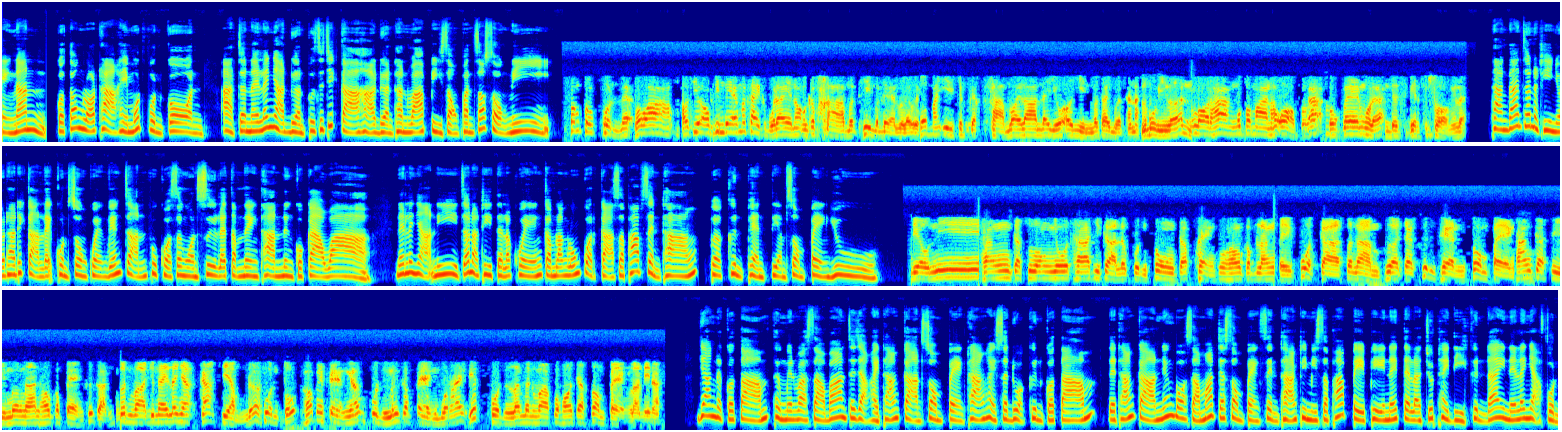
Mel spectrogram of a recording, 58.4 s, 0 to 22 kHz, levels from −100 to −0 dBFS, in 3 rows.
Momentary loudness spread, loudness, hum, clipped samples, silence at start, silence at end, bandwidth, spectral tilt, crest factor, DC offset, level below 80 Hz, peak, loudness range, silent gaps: 5 LU; -22 LUFS; none; under 0.1%; 0 s; 0 s; 13.5 kHz; -6 dB/octave; 16 dB; under 0.1%; -68 dBFS; -6 dBFS; 2 LU; 0.59-0.64 s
